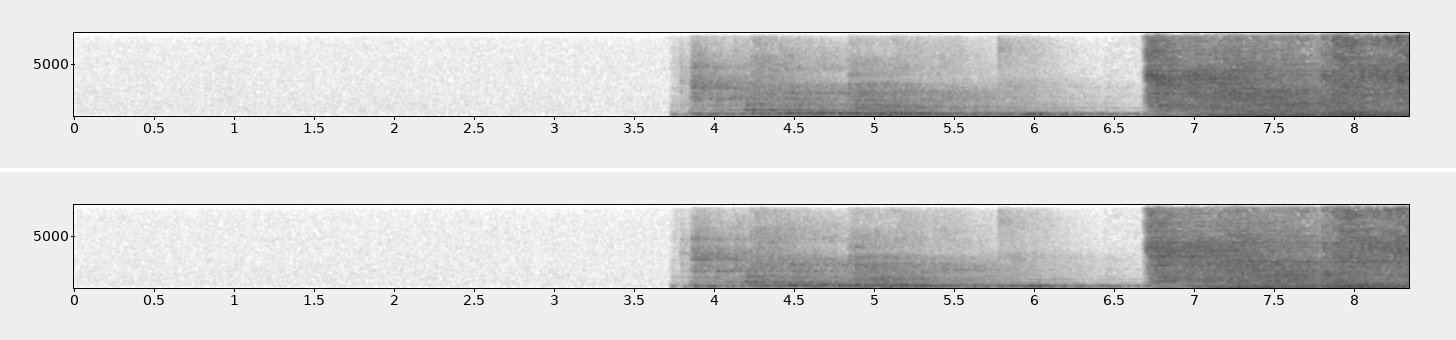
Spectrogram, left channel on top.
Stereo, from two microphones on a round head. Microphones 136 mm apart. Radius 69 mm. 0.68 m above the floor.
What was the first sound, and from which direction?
Throat clearing, 25° left (ahead or behind).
